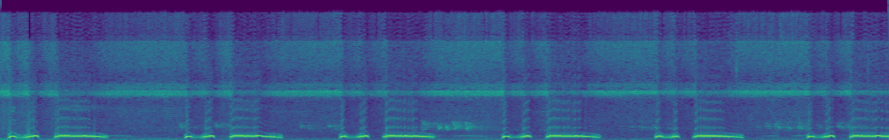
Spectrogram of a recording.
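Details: Lure call of the spotted dove (tekukur) for attracting fellow doves: repeated cooing pattern of a quick double note and a longer sliding-down coo, about five phrases, with a faint steady high-pitched tone throughout.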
